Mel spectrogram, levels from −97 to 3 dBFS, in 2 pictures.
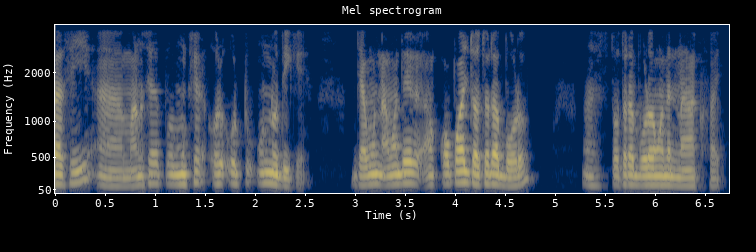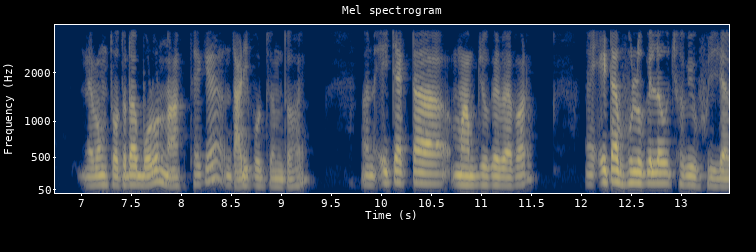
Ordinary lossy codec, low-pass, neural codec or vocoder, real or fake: none; 3.6 kHz; none; real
